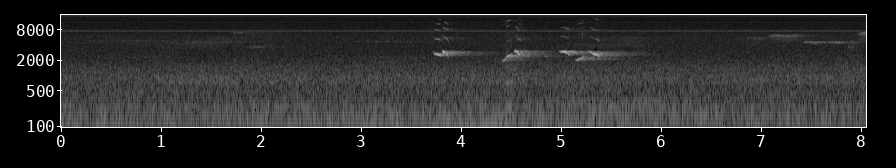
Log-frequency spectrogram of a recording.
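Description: A songbird singing one short phrase of four clear whistled notes, each sliding down in pitch, about four seconds in, over steady background hiss. A couple of faint, thin high notes follow near the end.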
